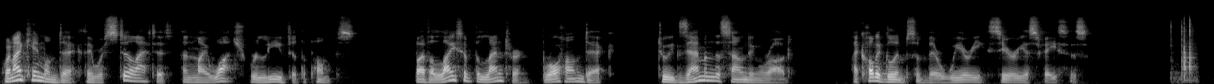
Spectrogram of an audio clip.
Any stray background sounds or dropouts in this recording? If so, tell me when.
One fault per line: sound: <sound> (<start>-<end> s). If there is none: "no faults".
sound: tap (11.7-12.0 s)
